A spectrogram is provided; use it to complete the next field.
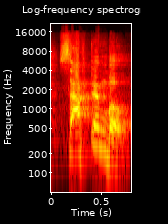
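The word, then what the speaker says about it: September: उसका लास्ट वाला जो आर होता है उसको साइलेंट बना देते हैं आप देखिए सेप्टेंबर क्या बोला सेप्टेंबर जिसको हम बोलते हैं सितंबर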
